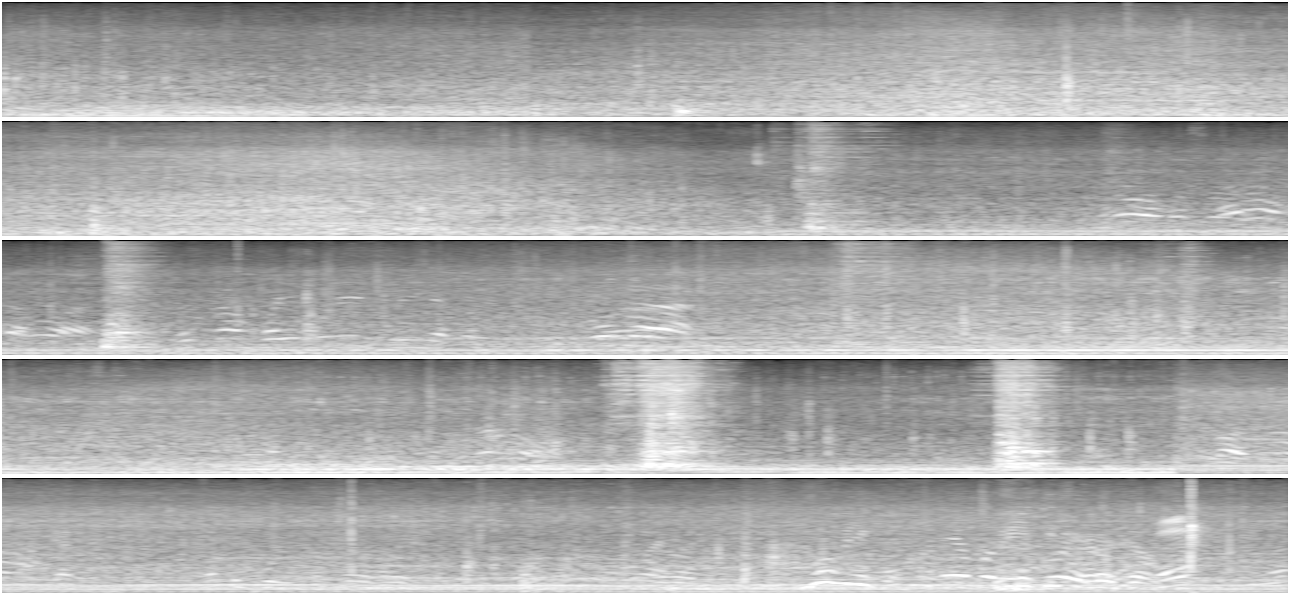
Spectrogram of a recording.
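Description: Truck engines running steadily under indistinct voices, with several sharp bangs; the two loudest come close together, about two seconds apart, late on.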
